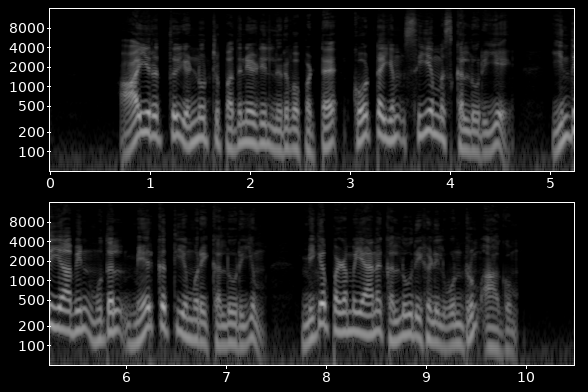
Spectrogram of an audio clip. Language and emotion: Tamil, neutral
